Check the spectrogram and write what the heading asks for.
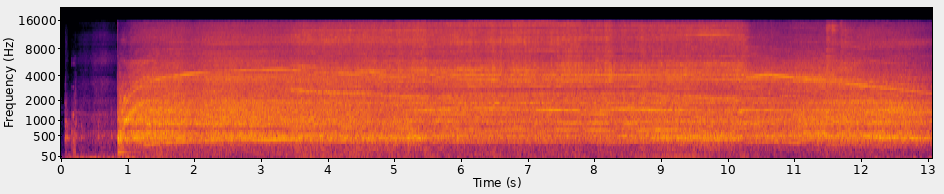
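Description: Evolution S355MCS 14-inch metal-cutting chop saw, fitted with a carbide-tipped aluminium-cutting blade, starts about a second in and saws through a 2-inch square aluminium tube with a quarter-inch wall. The cut runs smoothly, without the chips binding in the teeth. Near the end the motor whine begins to fall.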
